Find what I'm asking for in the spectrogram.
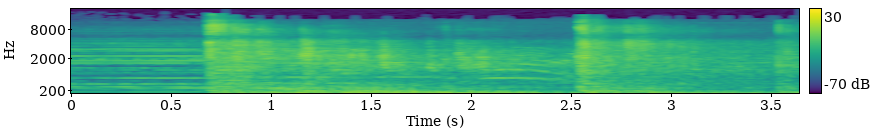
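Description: cannon fire

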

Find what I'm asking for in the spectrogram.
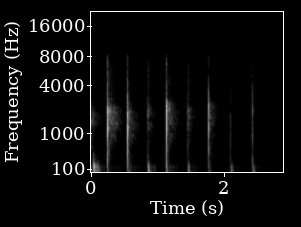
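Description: applause

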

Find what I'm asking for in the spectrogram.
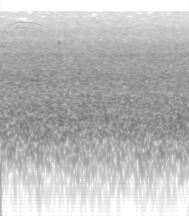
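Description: flowing river water

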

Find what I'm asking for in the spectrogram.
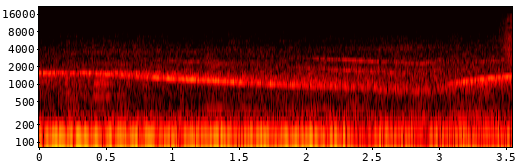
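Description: emergency vehicle siren passing

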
